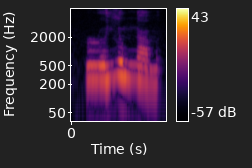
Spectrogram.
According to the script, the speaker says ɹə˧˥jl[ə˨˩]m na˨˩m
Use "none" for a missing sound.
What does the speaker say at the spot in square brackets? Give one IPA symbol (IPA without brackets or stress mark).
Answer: ə˧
